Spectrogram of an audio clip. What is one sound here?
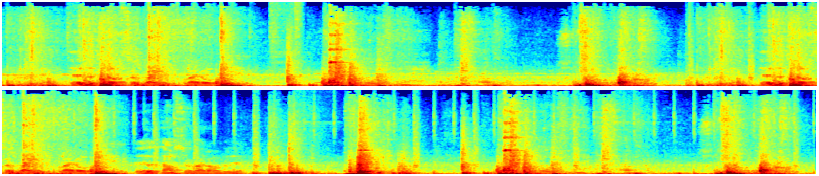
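Cardboard boxes thump and scrape as they are moved.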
